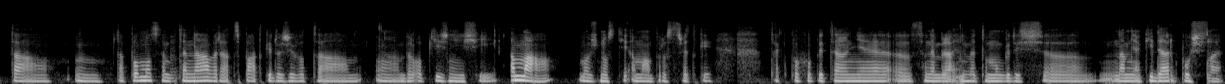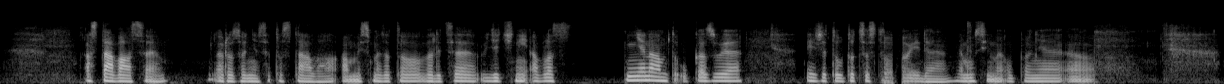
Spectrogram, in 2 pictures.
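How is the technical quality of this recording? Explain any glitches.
The speech has six short dropouts, at 1.71, 7.27, 9.55, 11.97, 21.07 and 23.13 s. At each one the sound smears into a buzzy tone or a coloured noise and fades, and the voice sounds thin for a moment afterwards. This is VoIP packet loss concealed by the speech codec. Between 40 and 140 ms of audio went missing, and the decoder filled each gap by extending its last pitch and filter while steadily lowering the gain. The dropout at 21.07 s is broken up over about 200 ms. The Speex coding underneath shows only light marks, which points to a fairly high quality setting.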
